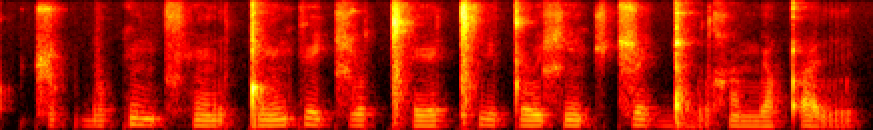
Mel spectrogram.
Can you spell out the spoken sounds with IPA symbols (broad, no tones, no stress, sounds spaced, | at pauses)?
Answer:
ʈ͡ʂ o k b ɐ k ĩ m t͡sʰ ẽ r ǃ ẽ k e t͡ɕ ɵ ǀʰ e ǀʰ i t ɵ ɕ ĩ t͡ʃ ʈ͡ʂ e ɡ͡ǃ u r χ ẽ m e qʼ i r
